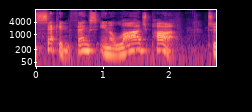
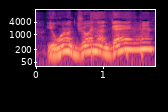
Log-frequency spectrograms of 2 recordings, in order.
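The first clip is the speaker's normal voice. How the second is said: put-on Mexican-type accent voice; 3 semitones higher than usual. Asked to do a Mexican-y type voice, speaking in a put-on Mexican accent. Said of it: "give me something in your Mexicano".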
